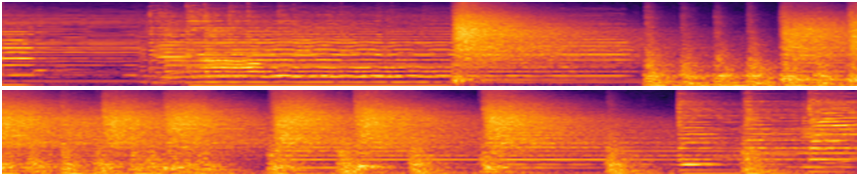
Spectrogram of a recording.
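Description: Cantonese opera ensemble: a melodic instrumental phrase, then about two seconds in a loud cymbal crash opens a run of repeated gong-and-cymbal strikes from the percussion section, each ringing on.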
